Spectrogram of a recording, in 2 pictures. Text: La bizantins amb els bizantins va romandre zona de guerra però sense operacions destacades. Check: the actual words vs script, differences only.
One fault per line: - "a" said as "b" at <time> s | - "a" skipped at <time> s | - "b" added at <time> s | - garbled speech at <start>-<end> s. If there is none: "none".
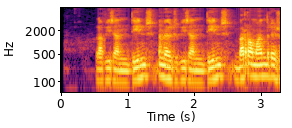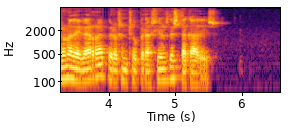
none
